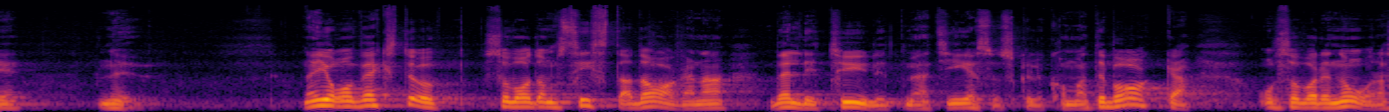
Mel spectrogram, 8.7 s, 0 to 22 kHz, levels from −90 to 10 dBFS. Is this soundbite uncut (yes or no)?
yes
